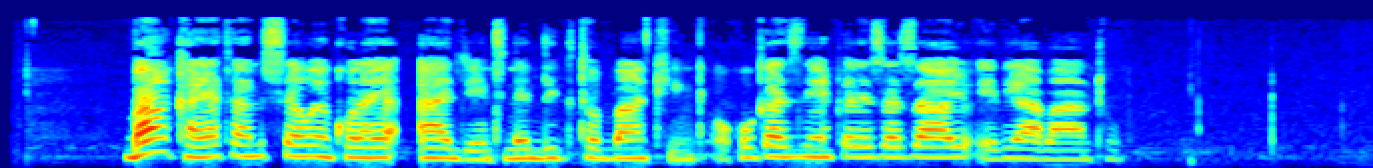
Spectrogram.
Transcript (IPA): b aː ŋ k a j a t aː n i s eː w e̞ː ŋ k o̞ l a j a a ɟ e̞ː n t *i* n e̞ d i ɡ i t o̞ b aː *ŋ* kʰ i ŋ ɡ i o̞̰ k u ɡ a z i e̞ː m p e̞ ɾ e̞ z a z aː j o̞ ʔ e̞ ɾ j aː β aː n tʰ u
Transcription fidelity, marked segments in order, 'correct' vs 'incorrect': correct, correct

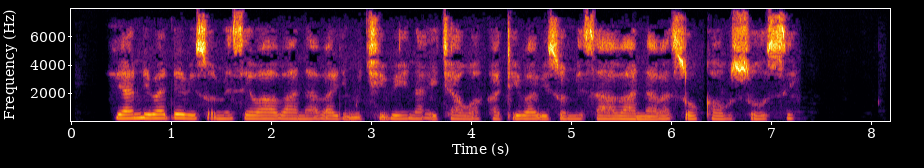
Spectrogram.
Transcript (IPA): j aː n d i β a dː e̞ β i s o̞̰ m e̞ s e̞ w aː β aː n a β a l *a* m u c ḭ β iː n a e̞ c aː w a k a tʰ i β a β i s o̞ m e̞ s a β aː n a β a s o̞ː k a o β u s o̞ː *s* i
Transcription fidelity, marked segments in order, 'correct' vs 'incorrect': incorrect: i, correct

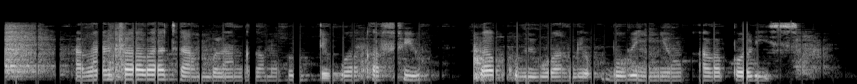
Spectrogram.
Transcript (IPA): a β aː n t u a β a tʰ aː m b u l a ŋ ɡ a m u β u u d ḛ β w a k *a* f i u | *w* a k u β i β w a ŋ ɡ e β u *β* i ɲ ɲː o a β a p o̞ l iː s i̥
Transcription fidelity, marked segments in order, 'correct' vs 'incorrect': correct, incorrect: β, correct

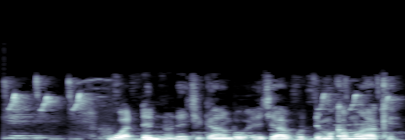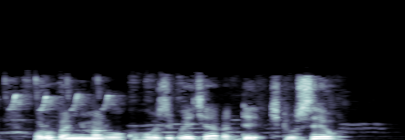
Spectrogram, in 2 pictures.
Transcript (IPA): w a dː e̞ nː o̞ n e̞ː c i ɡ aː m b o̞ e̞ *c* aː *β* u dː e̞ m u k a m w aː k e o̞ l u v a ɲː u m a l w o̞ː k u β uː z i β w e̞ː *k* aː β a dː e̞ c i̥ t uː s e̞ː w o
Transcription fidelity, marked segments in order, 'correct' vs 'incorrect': correct, incorrect: v, incorrect: c

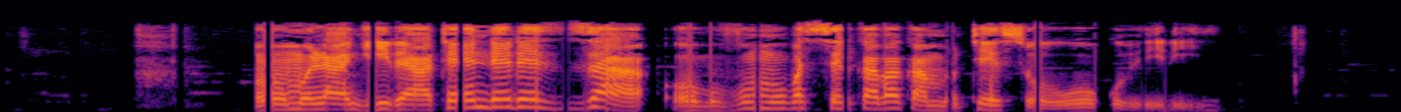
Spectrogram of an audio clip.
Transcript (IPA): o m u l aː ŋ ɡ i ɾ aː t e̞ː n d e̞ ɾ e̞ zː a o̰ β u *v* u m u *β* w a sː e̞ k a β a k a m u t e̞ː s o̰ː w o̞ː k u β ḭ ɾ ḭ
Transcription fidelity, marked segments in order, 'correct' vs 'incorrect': correct, correct

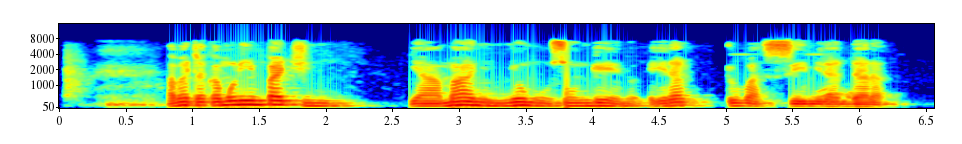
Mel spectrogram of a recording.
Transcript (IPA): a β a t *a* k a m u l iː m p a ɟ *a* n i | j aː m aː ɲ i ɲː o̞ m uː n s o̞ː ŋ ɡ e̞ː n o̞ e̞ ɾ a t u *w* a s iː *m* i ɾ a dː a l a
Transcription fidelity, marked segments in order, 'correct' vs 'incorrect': correct, incorrect: i, incorrect: β, correct

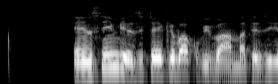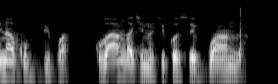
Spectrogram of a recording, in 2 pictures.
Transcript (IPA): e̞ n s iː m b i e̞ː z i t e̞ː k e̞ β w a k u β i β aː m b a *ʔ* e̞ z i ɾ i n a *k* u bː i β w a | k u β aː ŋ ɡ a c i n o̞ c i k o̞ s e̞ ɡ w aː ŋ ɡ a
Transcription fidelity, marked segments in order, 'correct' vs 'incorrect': incorrect: t, correct

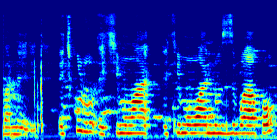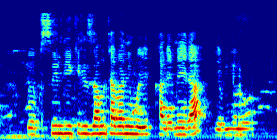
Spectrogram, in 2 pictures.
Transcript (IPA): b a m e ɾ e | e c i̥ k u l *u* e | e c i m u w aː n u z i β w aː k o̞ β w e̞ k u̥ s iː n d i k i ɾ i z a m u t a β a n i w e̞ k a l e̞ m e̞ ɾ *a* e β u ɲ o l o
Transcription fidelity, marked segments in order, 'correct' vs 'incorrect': correct, correct

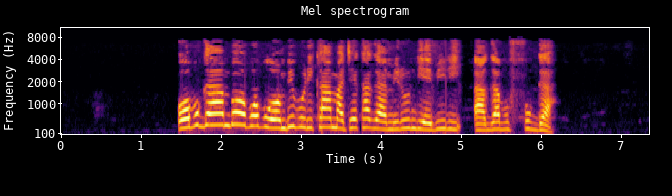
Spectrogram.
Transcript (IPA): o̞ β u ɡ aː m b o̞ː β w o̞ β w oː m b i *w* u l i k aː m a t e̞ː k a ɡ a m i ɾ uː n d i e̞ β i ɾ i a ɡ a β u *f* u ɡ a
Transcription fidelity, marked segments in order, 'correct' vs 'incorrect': incorrect: β, correct

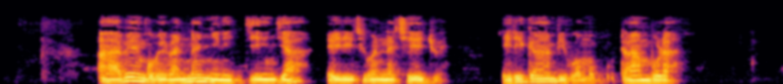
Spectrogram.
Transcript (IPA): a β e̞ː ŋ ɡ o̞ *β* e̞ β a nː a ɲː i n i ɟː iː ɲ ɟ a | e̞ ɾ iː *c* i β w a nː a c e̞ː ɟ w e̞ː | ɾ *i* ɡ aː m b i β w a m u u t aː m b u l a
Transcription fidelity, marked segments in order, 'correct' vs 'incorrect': correct, incorrect: t, correct

